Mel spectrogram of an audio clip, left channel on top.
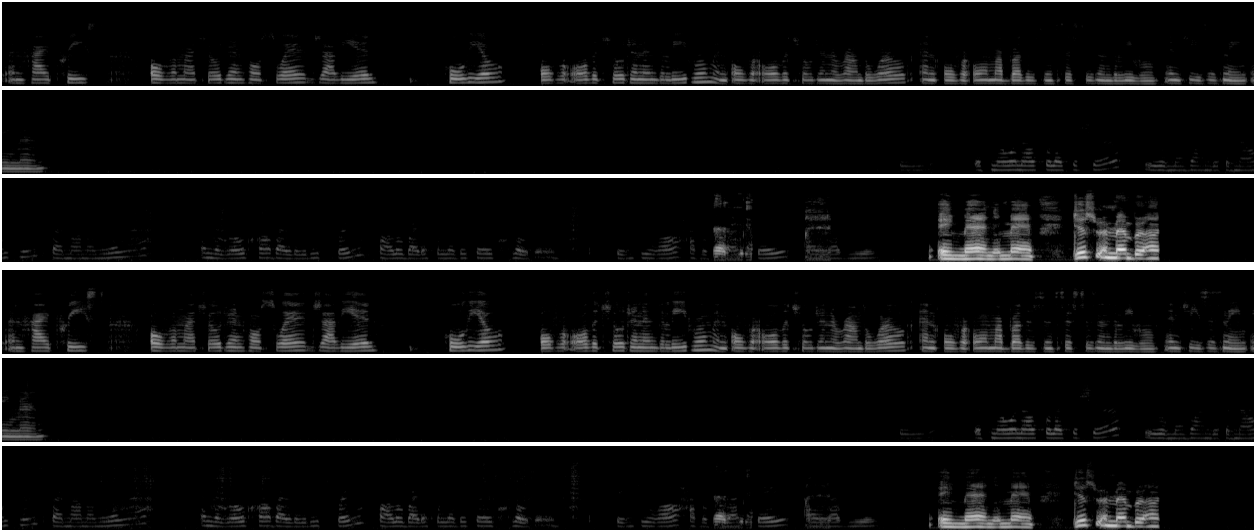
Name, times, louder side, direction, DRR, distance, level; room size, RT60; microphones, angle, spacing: voice 1, 0.0-3.8 4.5-5.0 5.4-13.0, right 2 dB, 60° right, 3.3 m, -40 dB
voice 2, 21.5-26.6 27.0-33.8, right 3 dB, 30° right, 7.0 m, -56 dB
voice 3, 34.4-36.6, left 6 dB, 70° left, 0.4 m, -19 dB
head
